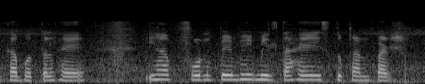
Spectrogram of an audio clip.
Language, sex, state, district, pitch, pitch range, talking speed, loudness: Hindi, female, Uttar Pradesh, Hamirpur, 205 Hz, 185-220 Hz, 185 wpm, -29 LUFS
